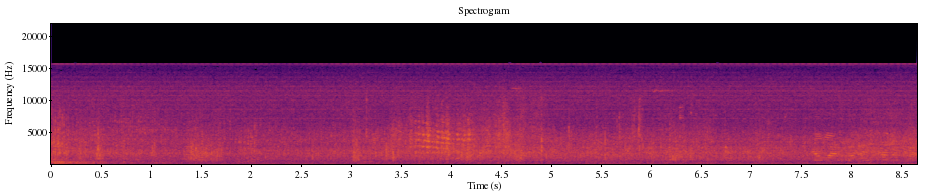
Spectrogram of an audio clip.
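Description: A motor vehicle engine idling steadily with a low, even hum, under faint voices of people milling about outdoors.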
